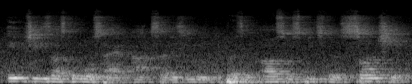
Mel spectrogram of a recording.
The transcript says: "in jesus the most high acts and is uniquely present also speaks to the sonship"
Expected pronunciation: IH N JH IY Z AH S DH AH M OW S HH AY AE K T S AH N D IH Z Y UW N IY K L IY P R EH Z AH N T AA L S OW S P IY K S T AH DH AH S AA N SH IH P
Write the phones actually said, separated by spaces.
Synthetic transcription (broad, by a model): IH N JH IY Z AH S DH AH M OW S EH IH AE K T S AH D IH Z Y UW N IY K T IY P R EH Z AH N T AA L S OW S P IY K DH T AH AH S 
